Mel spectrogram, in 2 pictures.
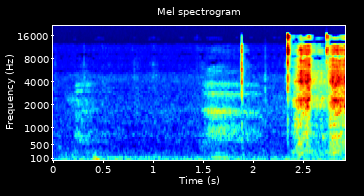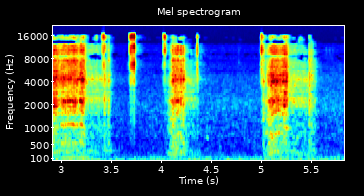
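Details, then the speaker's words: Free ATV quad with non-working start button, solenoid jumped: three short choppy bursts of starter cranking with quiet gaps; turns over but never fires, spark later confirmed. "You see it starts, or it tries to start. So why isn't the button working is the real question."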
